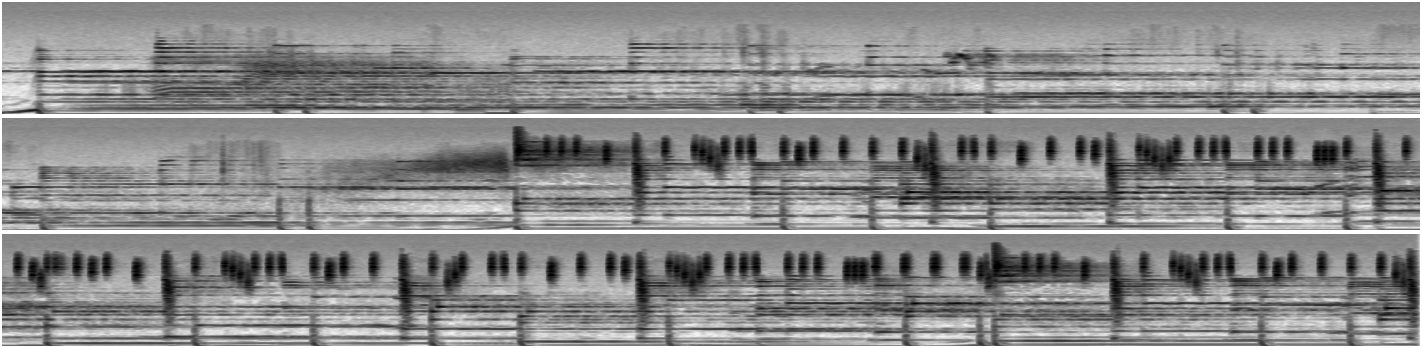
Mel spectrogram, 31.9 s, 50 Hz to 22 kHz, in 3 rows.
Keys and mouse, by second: 3.9 click, 5.9 click, 6.8 click, 11.7 shift+a, 15.1 r, 15.5 ctrl+right click, 15.7 g, 15.9 click, 16.5 g, 16.7-18.2 drag, 26.5 right click, 27.1 right click, 30.5-31.9 right drag.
